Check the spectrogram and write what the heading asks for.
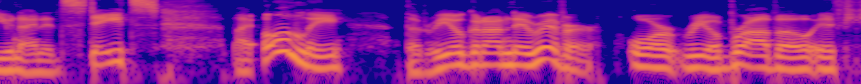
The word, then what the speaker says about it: Rio Grande: calls it the re they say the Rio Grand, but it's spelled Grande, so I feel like it should be called Rio Grande. But anyway, I thought it was Rio Grande.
